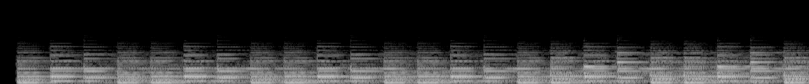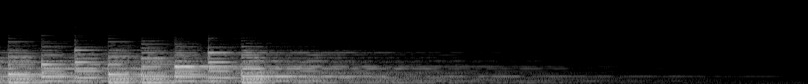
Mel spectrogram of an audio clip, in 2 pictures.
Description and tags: piano mess about
more messing about on a lovely grand piano
dsjgriffin, sting, arpeggio, chord, piano, free, instrument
